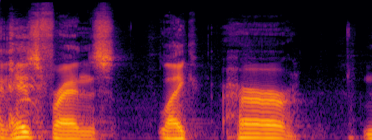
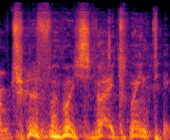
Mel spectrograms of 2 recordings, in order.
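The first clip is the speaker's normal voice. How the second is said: higher, slightly creaky voice; 5 semitones higher than usual. Retelling a friend's impression of an ex-girlfriend driving: imitating an ex-girlfriend. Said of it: "That was always his impression of her".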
